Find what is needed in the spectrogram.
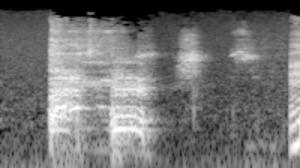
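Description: Spirit box output: a harsh, distorted two-syllable voice-like burst about a third of a second in, heard by the investigators as the word "Raptor".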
